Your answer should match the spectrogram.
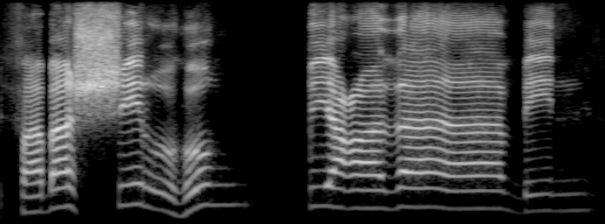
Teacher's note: মিমকে এক আলিফ পরিমাণ গুণনা সহ পড়তে হবে।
